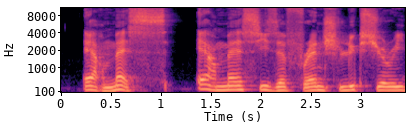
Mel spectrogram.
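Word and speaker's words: Hermès: do you pronounce Hermes you will simply say Hermes the H in French is totally silent so do not pronounce it do not say Hermes but just Hermes did you know that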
